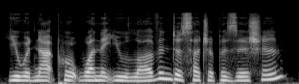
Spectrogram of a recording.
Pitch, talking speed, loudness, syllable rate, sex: 195 Hz, 240 wpm, -15 LUFS, 5.8 syllables/s, female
